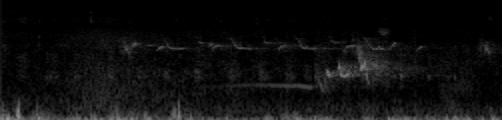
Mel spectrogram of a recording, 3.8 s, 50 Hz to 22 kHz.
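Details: Japanese bush warbler singing in spring at a Hokkaido farm on 5 May 2022. A long steady whistle is followed by a quick rising flourish of brighter notes. It sounds faint over heavy low rumble, with a few distant chirps.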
